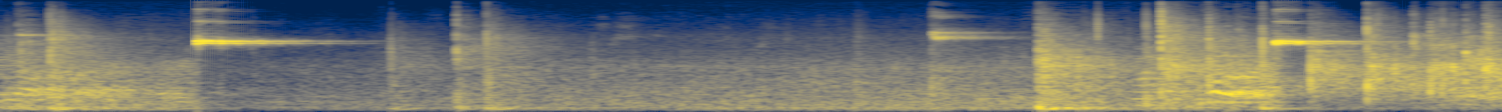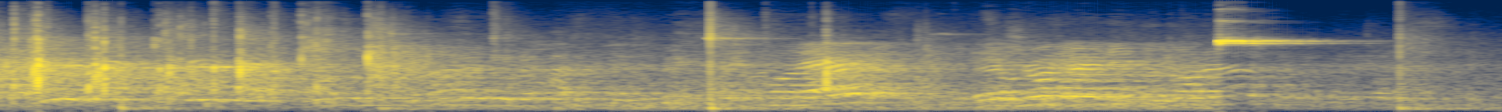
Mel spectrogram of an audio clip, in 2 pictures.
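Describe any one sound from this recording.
A referee blows a sharp whistle in an echoing gym.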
